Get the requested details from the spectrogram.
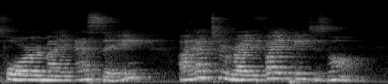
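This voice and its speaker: A woman speaks at a fairly slow pace with lively intonation. Noticeable background noise sits behind her. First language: not English. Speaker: university lecturer. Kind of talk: lecture. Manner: halting, many fillers.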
